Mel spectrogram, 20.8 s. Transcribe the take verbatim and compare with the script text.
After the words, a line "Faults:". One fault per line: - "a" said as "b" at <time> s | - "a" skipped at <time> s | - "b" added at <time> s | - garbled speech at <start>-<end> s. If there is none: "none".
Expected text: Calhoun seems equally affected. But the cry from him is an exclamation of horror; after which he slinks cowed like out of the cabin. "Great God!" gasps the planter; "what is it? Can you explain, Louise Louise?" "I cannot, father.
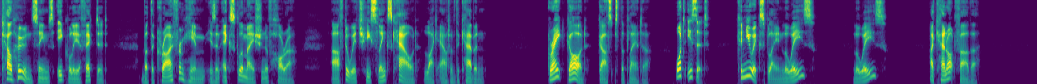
Calhoun seems equally affected. But the cry from him is an exclamation of horror; after which he slinks cowed like out of the cabin. "Great God!" gasps the planter; "what is it? Can you explain, Louise Louise?" "I cannot, father.
Faults:
none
